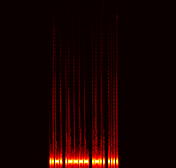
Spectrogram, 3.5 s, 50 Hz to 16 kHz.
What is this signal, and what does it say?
Morse code, heard as a keyed tone, about 42 wpm, 700 Hz. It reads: F1LH
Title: DXCC-100 Call Signs - 4 Characters - 45wpm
